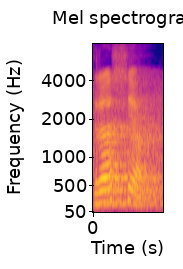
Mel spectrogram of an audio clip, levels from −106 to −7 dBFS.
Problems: constant background noise, echo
